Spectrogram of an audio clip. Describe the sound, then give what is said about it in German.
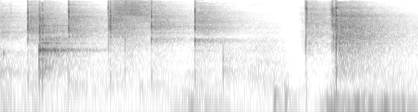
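A quick series of five or six sharp metallic taps on a can of Zipfer Märzen beer before opening it, then a short pause and two more crisp clicks, with no one speaking. “Natürlich mit dem, genau, ganz äh, typischen Klopfen vorher.”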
